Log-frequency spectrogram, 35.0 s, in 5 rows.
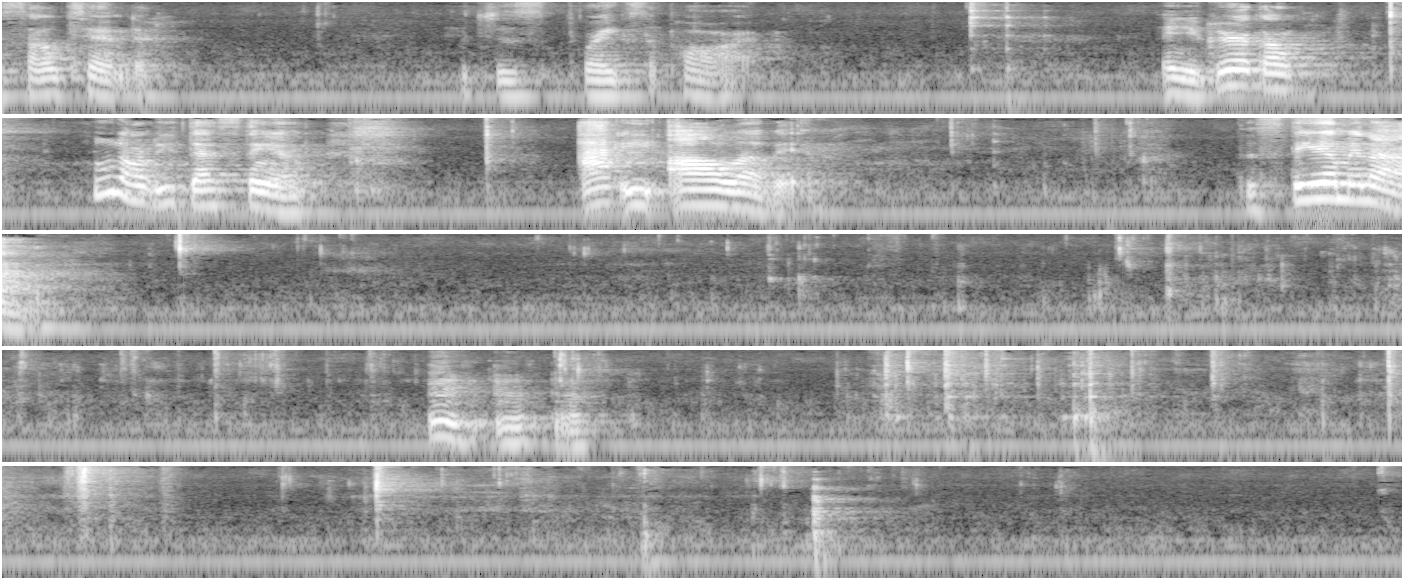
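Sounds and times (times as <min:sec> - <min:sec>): steady low hum: 0:00.0 - 0:35.0
person chewing food: 0:11.4 - 0:13.0, 0:14.6 - 0:33.6.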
